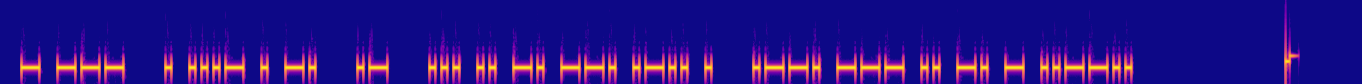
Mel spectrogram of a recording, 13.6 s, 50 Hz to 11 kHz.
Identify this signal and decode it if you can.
Morse code, heard as a keyed tone, about 20 wpm, 700 Hz. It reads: TO EVEN A SINGLE POINT?
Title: Sentences from Top 1000 Words - Review Part 4 - 20wpm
